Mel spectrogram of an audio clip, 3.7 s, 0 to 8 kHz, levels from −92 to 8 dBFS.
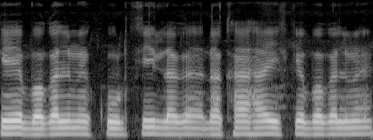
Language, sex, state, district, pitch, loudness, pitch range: Hindi, male, Bihar, Vaishali, 130 Hz, -16 LUFS, 130-135 Hz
